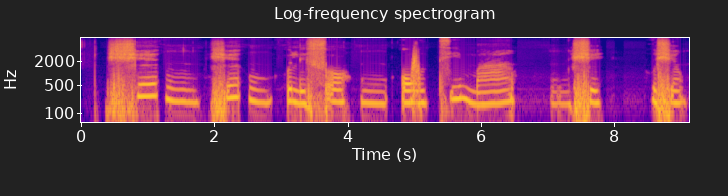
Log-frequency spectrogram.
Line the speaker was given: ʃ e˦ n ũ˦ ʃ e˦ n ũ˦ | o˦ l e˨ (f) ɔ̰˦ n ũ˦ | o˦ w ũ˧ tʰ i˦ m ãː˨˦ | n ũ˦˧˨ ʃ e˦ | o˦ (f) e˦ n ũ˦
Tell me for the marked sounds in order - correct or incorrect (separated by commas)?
incorrect, incorrect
